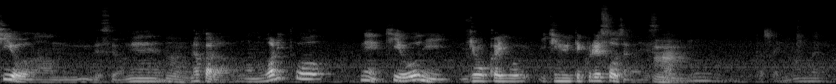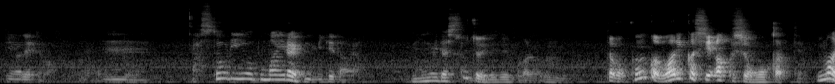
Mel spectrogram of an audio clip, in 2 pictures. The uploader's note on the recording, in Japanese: 収録環境の問題で音質が悪いです。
